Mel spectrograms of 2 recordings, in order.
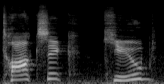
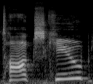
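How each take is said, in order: First: The first part is said with two syllables, 'toxic'. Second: The first part is said with one syllable, 'tox'. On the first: The speaker calls it wrong. "I always pronounce toxic cubed like toxic cubed" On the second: The speaker calls it right. "but it's tox cubed"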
